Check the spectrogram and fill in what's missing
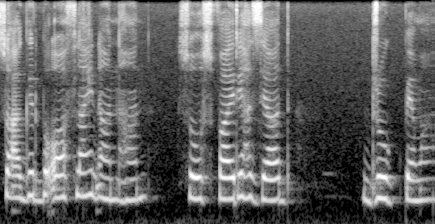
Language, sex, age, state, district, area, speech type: Kashmiri, female, 18-30, Jammu and Kashmir, Kupwara, rural, spontaneous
